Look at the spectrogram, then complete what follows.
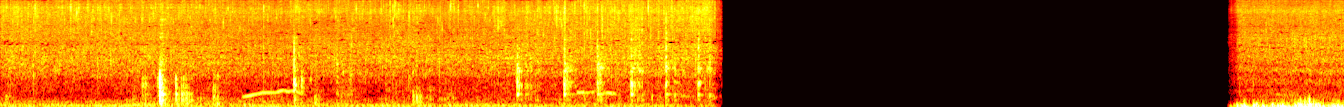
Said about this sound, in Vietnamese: giờ mình đổ vào xào chung cho thấm gia vị á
